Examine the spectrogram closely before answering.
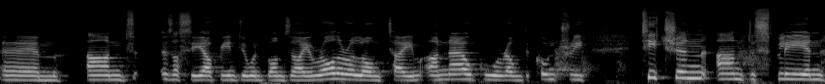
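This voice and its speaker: On a very clean recording with a silent background, a woman with a fairly high pitch speaks at a fairly slow pace with fairly even intonation. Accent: northeast English. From northeast England, Newcastle upon Tyne. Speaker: bonsai exhibitor and teacher. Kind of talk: casual interview. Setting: bonsai nursery event. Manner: hesitant, many ums.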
